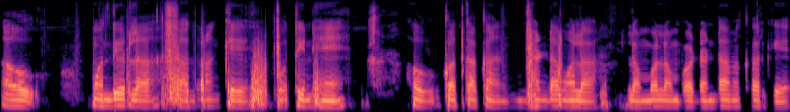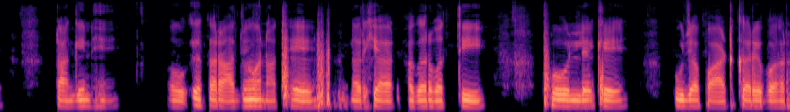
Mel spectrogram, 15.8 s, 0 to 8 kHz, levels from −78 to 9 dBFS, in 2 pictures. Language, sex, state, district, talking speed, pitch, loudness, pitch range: Chhattisgarhi, male, Chhattisgarh, Jashpur, 130 wpm, 110 Hz, -16 LUFS, 110-115 Hz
